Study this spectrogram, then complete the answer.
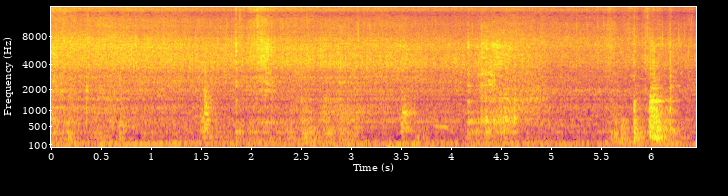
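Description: Sweet zarda rice being stirred with sugar in a pot, a continuous soft hiss with intermittent scraping and clinking stir strokes, close and moderately loud, no talking.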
